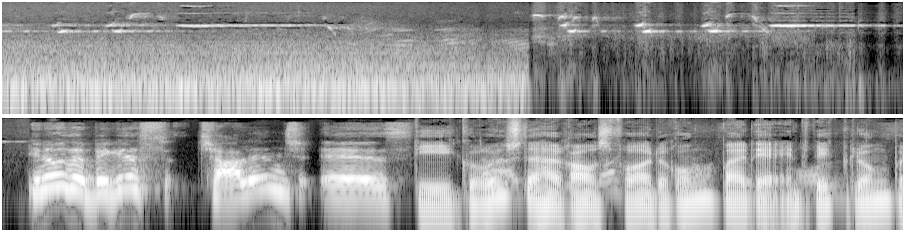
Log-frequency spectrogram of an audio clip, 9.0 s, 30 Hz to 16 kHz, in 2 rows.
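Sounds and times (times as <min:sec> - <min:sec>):
birds chirping in a park: 0:00.0 - 0:04.8
speech: 0:04.7 - 0:08.9.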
